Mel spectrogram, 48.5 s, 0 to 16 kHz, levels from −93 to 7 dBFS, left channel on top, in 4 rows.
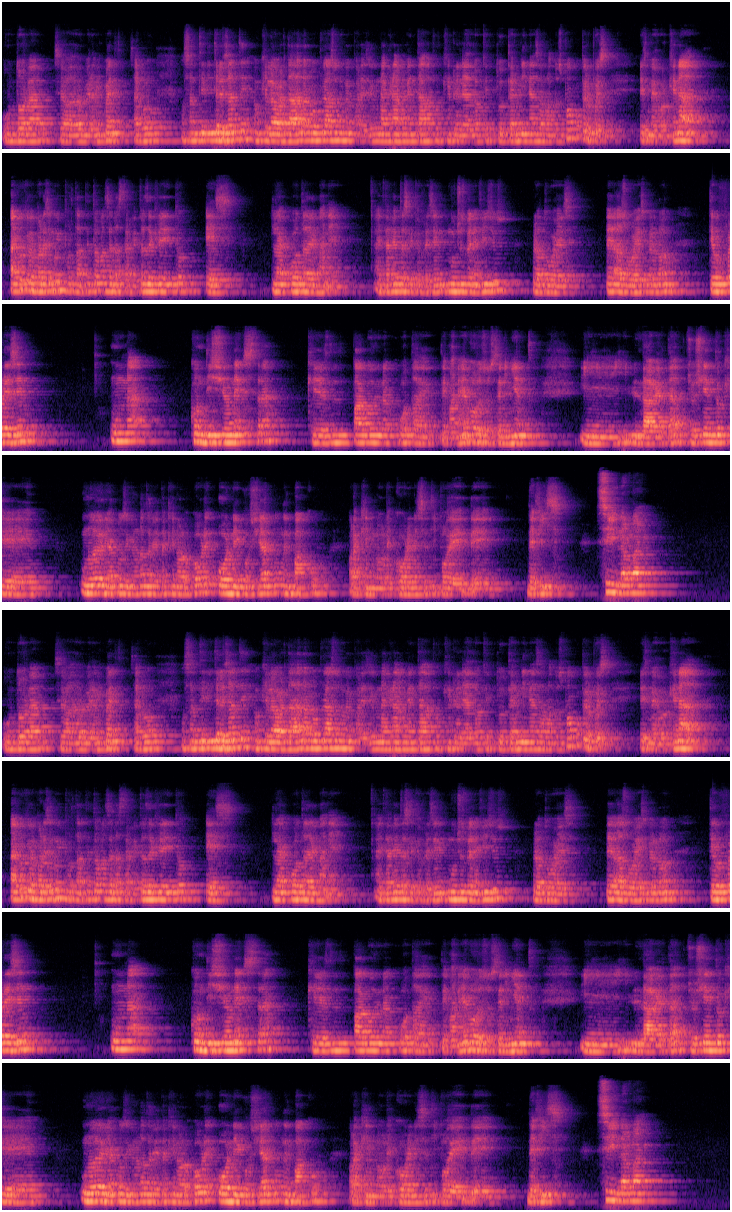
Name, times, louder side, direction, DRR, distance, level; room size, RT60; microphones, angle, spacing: voice 1, 0.0-10.1 10.6-11.6 12.3-15.2 15.5-15.9 16.6-17.7 18.3-20.5 21.0-21.7 22.2-23.3 23.9-24.8 26.1-26.7 27.4-28.8 29.4-33.0 33.3-37.0 37.7-41.7 42.2-44.6 45.2-45.7, right 1 dB, 35° left, -1 dB, 1.3 m, -19 dB
voice 2, 46.3-47.1, left 3 dB, 20° left, -4 dB, 0.5 m, -16 dB
10.5 x 3.5 x 2.7 m, 1.0 s
head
